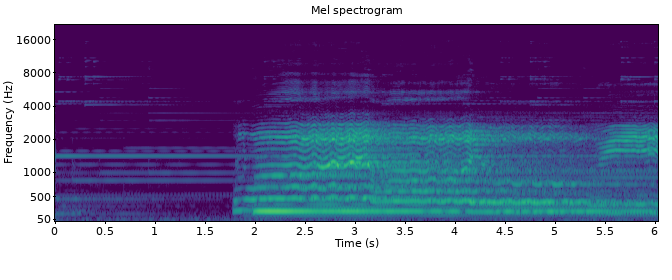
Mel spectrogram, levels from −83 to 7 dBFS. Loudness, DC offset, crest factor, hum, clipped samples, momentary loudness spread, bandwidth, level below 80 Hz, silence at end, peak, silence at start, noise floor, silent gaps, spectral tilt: -25 LUFS; under 0.1%; 18 dB; none; under 0.1%; 11 LU; 10.5 kHz; -62 dBFS; 0 s; -10 dBFS; 0 s; -53 dBFS; none; -7 dB/octave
